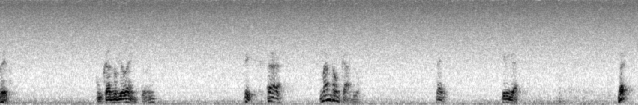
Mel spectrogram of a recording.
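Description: A middle-aged man speaks on a phone in short, calm bursts, close by.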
